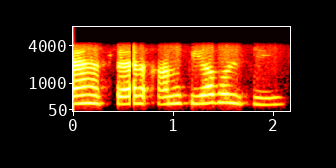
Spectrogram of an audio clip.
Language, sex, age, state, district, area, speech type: Bengali, female, 30-45, West Bengal, North 24 Parganas, rural, conversation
